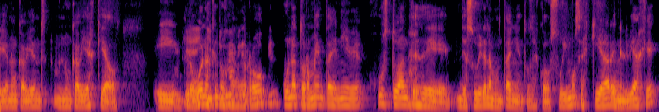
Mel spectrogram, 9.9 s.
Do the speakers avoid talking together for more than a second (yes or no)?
no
